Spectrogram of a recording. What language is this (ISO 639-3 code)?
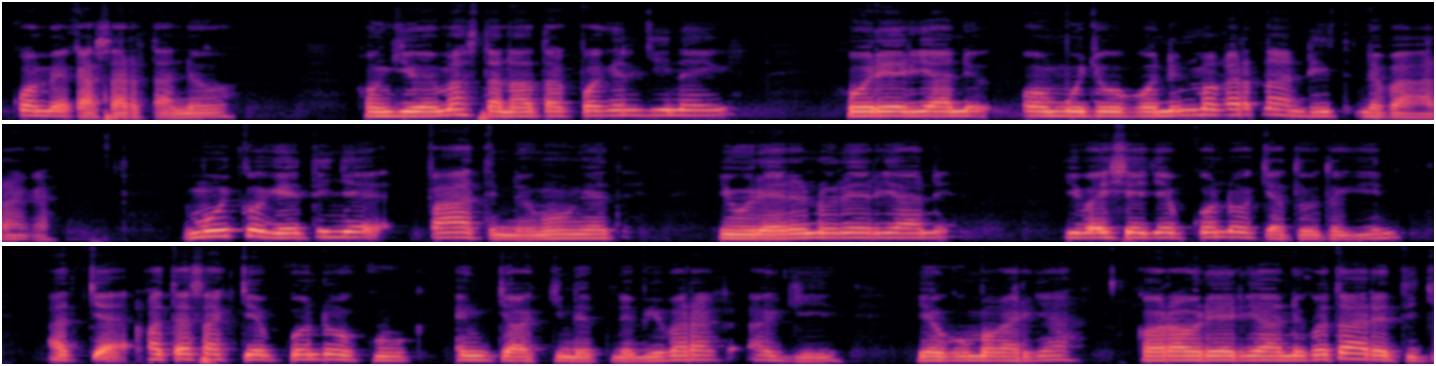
kln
